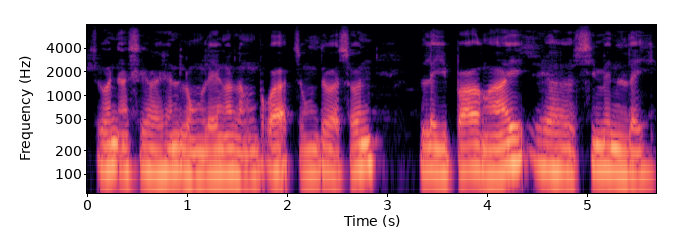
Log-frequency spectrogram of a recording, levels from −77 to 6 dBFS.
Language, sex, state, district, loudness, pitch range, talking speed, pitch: Mizo, male, Mizoram, Aizawl, -17 LUFS, 105-115 Hz, 160 wpm, 110 Hz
